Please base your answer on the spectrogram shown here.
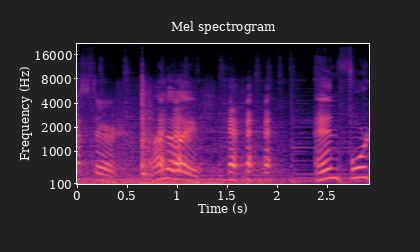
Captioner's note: laughter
